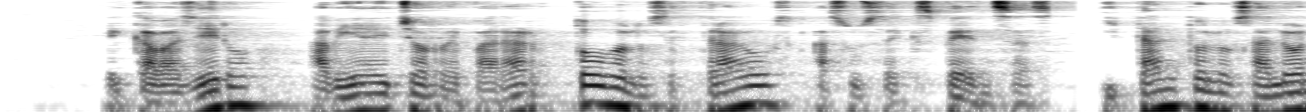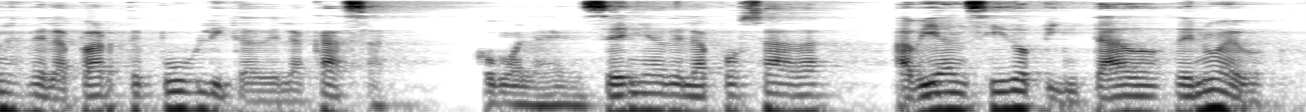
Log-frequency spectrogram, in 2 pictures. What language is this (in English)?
Spanish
